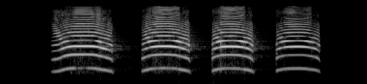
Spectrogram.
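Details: Indian peafowl giving four loud, nasal, wailing calls, each about half a second long with a gently arched pitch and spaced under a second apart, against an otherwise silent background.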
